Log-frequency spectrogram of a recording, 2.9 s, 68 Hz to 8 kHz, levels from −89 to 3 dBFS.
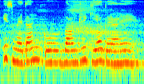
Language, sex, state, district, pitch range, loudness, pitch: Hindi, female, West Bengal, Alipurduar, 225-250 Hz, -16 LUFS, 230 Hz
